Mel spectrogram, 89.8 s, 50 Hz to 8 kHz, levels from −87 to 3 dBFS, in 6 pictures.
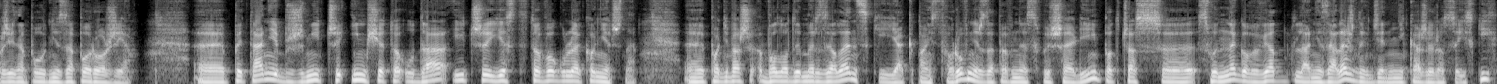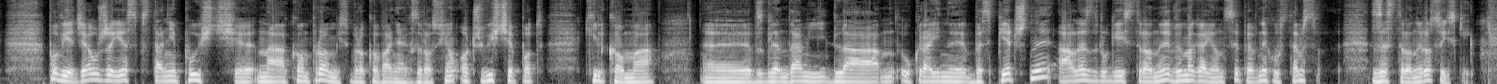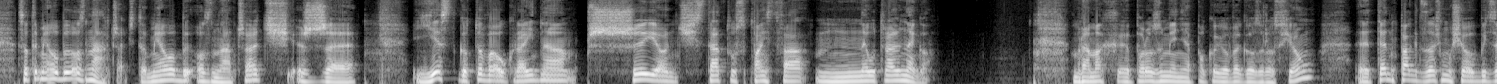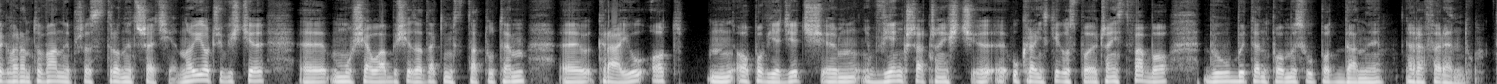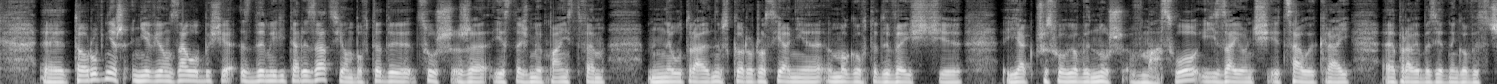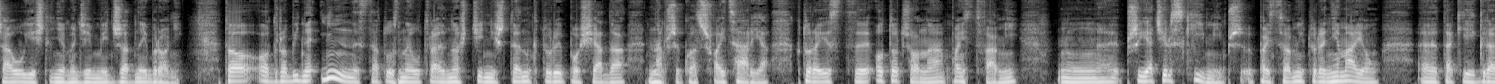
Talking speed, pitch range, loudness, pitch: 115 wpm, 105-130 Hz, -13 LUFS, 115 Hz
